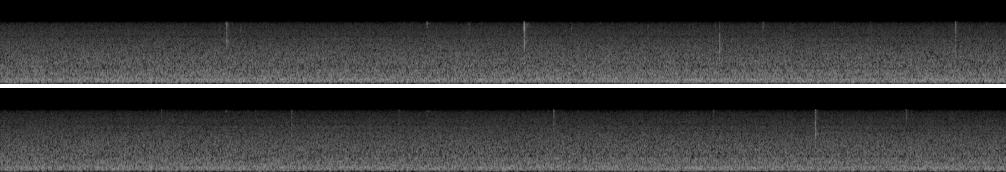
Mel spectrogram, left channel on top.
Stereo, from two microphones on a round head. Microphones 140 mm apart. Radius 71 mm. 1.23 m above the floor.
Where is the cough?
No cough in this recording.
